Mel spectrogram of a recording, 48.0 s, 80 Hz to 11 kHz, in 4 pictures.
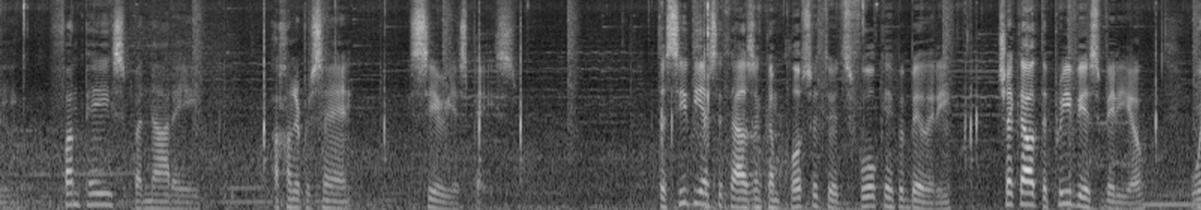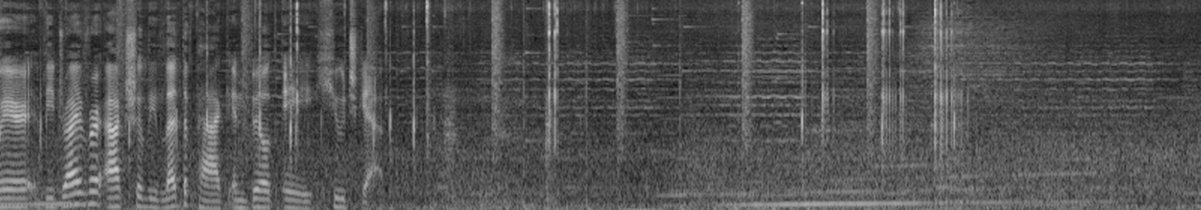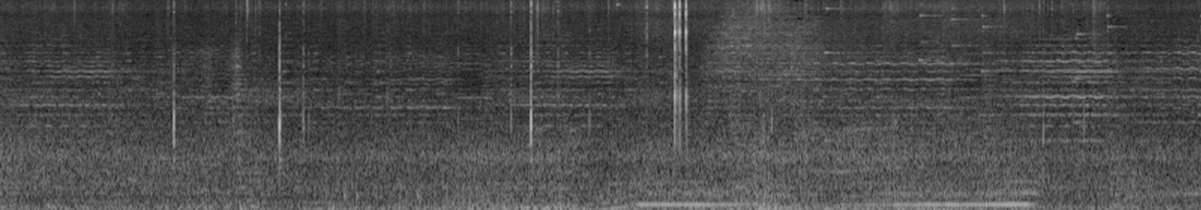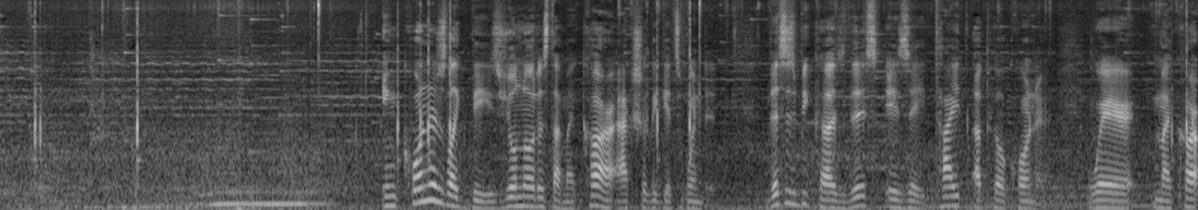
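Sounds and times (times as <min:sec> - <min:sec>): background music: 0:00.0 - 0:48.0
car engine: 0:00.0 - 0:48.0
road rumble: 0:00.0 - 0:48.0.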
